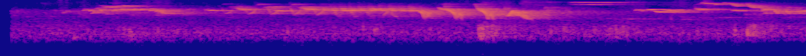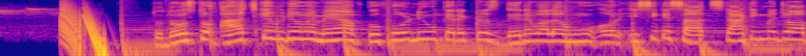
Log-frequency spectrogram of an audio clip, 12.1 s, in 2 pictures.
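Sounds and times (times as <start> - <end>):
birds chirping and trilling: 0.4 - 6.5.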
